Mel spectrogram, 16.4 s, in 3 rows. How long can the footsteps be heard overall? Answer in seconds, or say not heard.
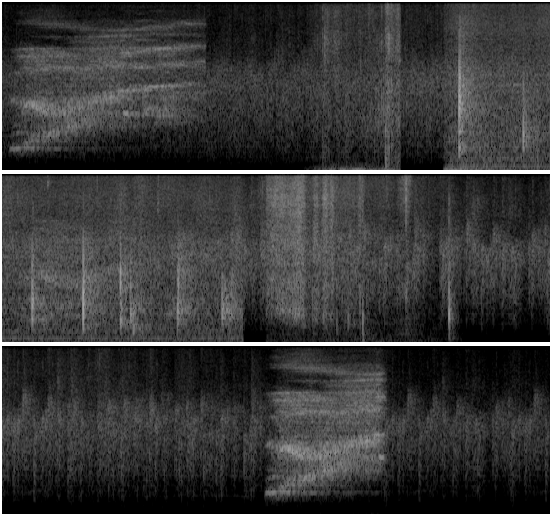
7 s.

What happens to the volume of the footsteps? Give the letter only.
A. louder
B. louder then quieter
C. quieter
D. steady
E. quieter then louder
C.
